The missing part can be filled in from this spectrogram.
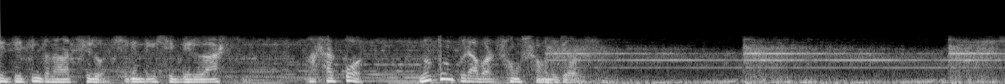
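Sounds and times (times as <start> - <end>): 
speech: 0.0 - 2.4, 3.1 - 6.0
bell ringing to mark a programme break: 5.3 - 10.0.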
